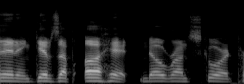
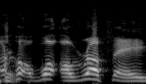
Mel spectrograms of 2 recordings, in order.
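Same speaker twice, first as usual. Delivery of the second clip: over-the-top put-on Cockney accent; 3 semitones higher than usual. Showing how a slang word sounds so English, in an extreme Cockney accent. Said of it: "The extreme Cockney accent".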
